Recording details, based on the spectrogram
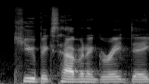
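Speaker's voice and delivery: normal talking voice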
